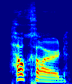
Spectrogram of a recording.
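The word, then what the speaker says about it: hákarl: myself eating it yeah yeah it is it's pronounced how card which is Icelandic for fermented shark it's the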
